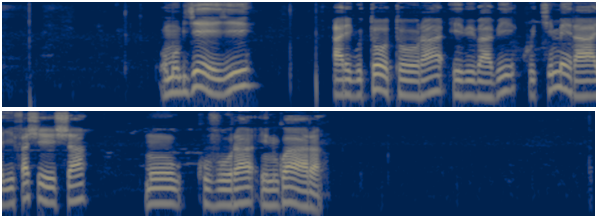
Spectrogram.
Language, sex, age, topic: Kinyarwanda, male, 18-24, health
